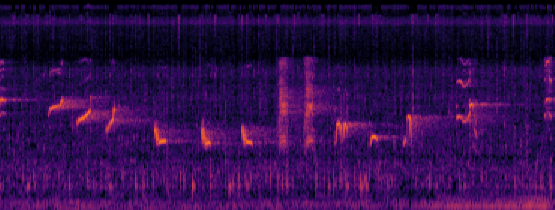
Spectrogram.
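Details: Greater green leafbird singing, used to stimulate another bird to sing: a series of short, clear downslurred whistles about every half second, with a few sharp broadband notes midway, over low hum.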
